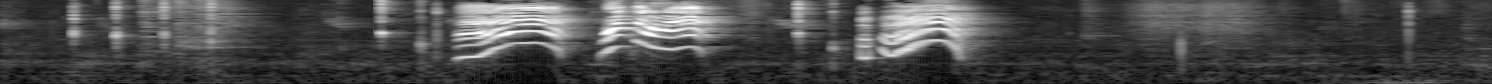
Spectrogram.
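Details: Pet parrot indoors, a rose-ringed parakeet, gives three arched, buzzy-edged harmonic phrases in the middle, framed by scattered clicks and soft household noise.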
